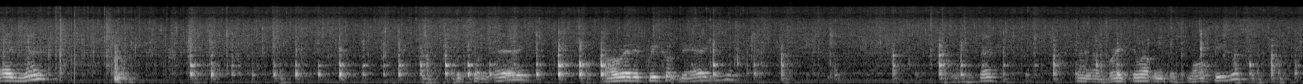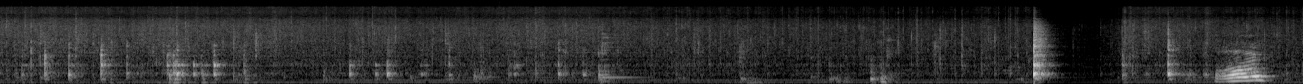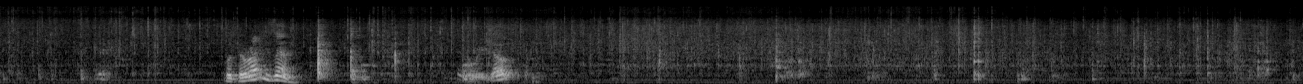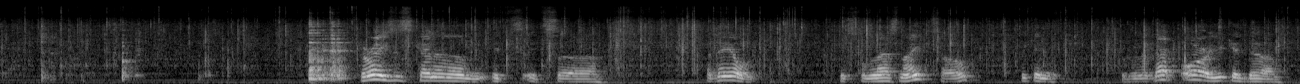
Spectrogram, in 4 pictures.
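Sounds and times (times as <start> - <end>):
food sizzling in a pan: 0.0 - 52.0
utensil tapping and scraping pan: 1.1 - 19.4, 24.2 - 25.3, 33.4 - 37.2, 38.1 - 41.3.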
